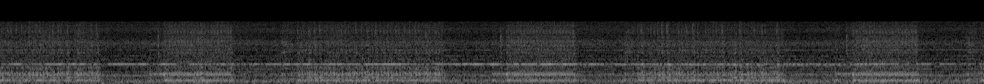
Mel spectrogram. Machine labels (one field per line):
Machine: slide rail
